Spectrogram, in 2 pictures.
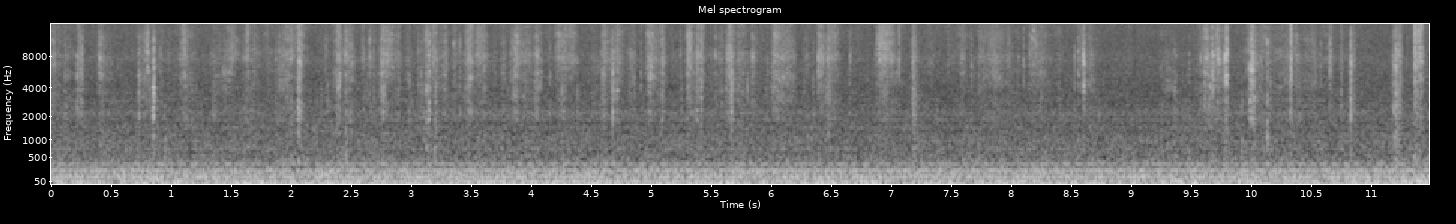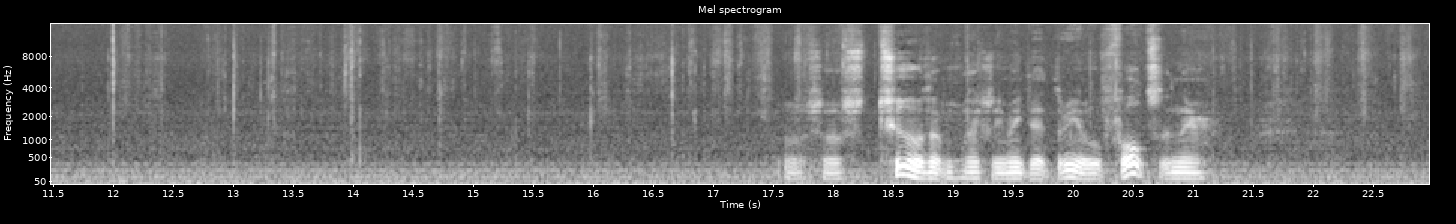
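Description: Trading cards slide and flick softly against each other as hands shuffle through a stack.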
